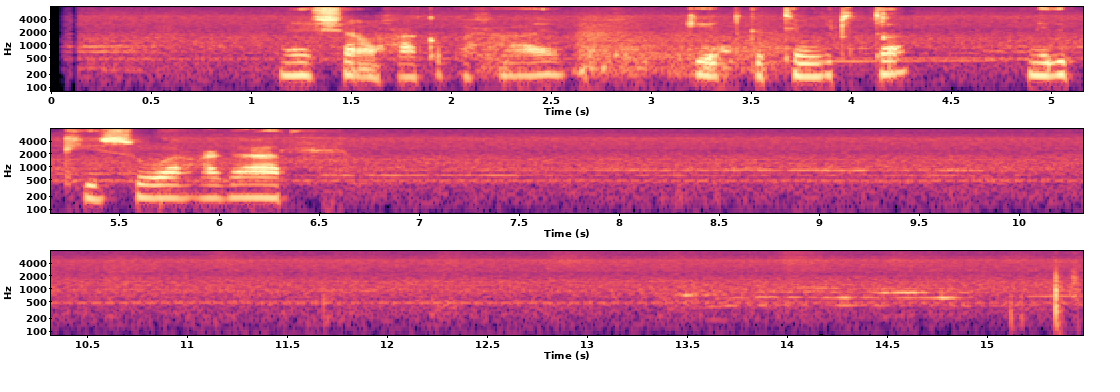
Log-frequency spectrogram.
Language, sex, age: Somali, female, 25-35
